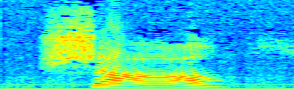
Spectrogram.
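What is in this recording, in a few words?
"shao", Chinese pinyin, third tone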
